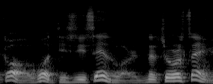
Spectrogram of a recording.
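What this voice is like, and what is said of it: Put-on Ukrainian accent, possibly unconvincing. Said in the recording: “speak with a Ukrainian accent, which I don't know if my accent sounds at all like Ukrainian”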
